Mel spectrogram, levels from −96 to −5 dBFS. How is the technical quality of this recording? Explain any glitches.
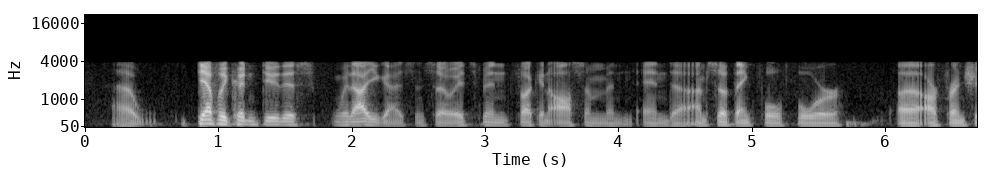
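Nothing here counts as a glitch: the speech comes through as you'd expect from an ordinary G.711 telephone line, with the narrow, phone-like bandwidth that format always has.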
